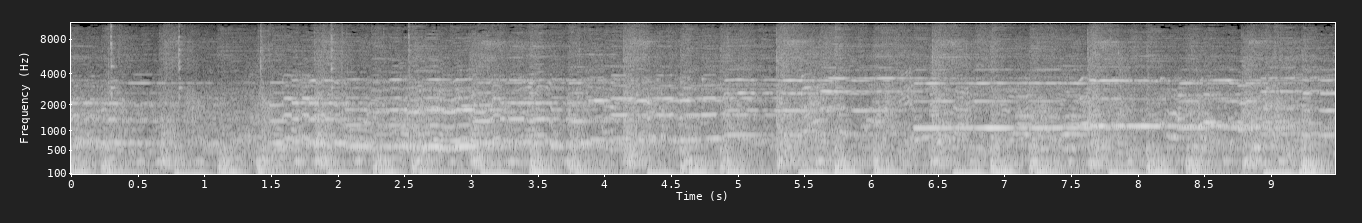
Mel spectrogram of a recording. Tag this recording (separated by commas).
Music, Speech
